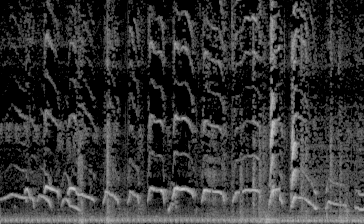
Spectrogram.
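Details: Puppy Lulu whining loudly while breastfeeding: clear, high, bent squeals and yelps follow one another rapidly, some sharp and piercing, over a low rhythmic rumble.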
